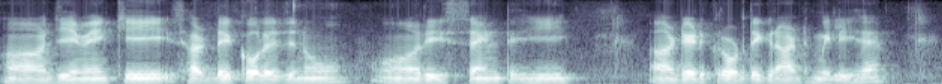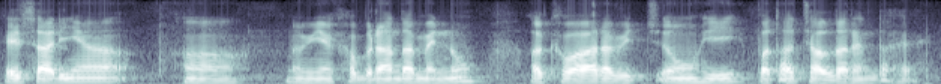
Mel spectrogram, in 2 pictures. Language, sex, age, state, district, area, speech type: Punjabi, male, 18-30, Punjab, Rupnagar, urban, spontaneous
